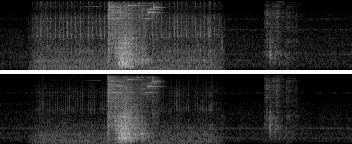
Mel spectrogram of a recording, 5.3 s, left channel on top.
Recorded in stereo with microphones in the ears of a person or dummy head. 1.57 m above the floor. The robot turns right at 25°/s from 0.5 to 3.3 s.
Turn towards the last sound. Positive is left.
turn(degrees=-20)  # may be behind; listen again after turning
